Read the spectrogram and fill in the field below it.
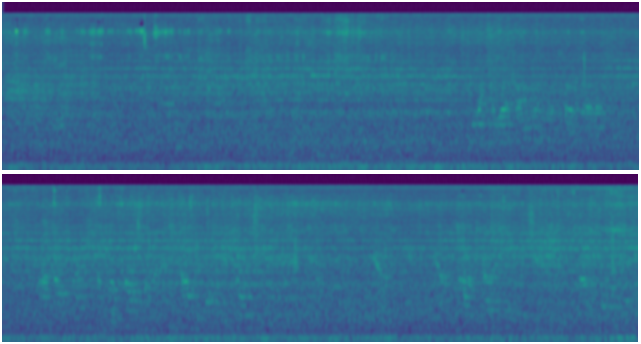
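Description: A train rolls slowly past with a steady low rumble.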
